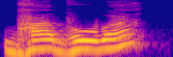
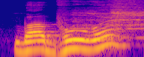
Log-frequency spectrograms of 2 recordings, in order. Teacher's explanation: the first two aspirated stops within a word so that the first lost its aspiration. These are voice aspirate stops in Sanskrit and voiceless aspirate stops in Greek. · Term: Grassmann's law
